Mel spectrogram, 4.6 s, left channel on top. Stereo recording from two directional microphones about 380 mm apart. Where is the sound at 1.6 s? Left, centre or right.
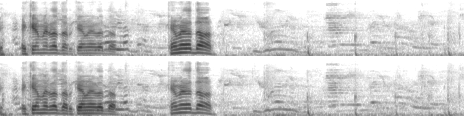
Centre.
